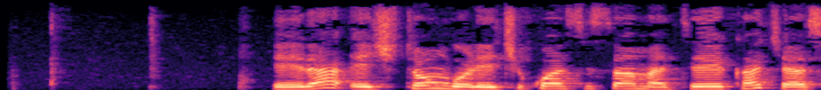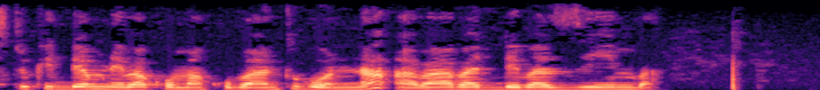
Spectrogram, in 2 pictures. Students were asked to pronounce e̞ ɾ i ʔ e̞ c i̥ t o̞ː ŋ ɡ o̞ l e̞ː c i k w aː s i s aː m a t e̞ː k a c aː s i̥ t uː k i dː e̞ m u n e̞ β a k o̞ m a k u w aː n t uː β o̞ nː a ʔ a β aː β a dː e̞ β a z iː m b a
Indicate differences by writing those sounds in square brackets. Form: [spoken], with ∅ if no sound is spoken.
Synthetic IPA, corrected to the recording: e̞ ɾ [a] ʔ e̞ c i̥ t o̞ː ŋ ɡ o̞ l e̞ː c i k w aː s i s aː m a t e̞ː k a c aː s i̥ t [u] k i dː e̞ m u n e̞ β a k o̞ m a k u [β] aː n t [u] β o̞ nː a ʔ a β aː β a dː e̞ β a z iː m b a

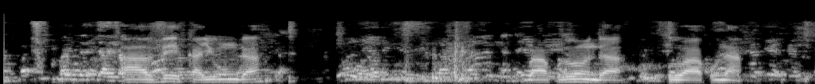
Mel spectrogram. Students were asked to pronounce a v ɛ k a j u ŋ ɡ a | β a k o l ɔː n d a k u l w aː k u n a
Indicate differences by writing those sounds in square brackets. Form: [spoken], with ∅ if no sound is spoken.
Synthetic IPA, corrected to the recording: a v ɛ k a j u ŋ ɡ a | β a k [u] l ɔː n d a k u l w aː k u n a

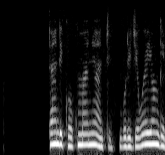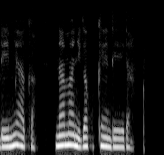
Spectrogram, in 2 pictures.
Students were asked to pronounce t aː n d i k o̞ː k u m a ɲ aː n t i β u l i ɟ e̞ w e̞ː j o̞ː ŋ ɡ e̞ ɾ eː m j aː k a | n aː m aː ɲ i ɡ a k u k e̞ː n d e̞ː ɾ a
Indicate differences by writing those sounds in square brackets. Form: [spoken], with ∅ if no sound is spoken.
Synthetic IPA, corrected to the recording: t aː n d i k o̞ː k u m a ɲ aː n t i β u l i ɟ e̞ w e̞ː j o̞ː ŋ ɡ e̞ ɾ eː m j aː k a | n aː m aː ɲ i ɡ a k u k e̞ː n d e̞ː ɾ a

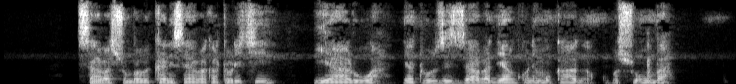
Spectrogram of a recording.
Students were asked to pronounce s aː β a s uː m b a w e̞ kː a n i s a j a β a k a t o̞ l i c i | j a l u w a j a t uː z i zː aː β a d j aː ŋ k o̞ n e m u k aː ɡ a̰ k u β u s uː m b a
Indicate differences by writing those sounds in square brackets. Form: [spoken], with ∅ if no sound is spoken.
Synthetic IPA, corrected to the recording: s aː β a s uː m b a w e̞ kː a n i s a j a β a k a t o̞ l i c i | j a l u w a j a t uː z i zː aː β a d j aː ŋ k o̞ n e m u k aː ɡ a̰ k u β u s uː m b a

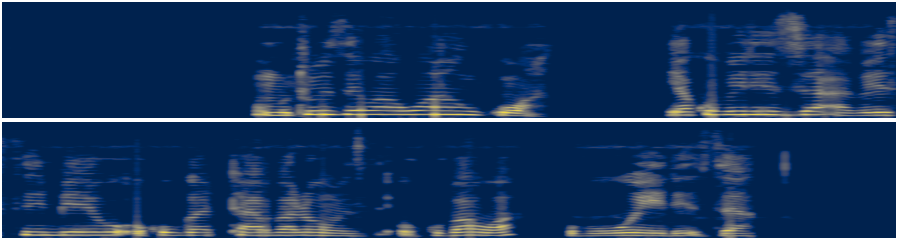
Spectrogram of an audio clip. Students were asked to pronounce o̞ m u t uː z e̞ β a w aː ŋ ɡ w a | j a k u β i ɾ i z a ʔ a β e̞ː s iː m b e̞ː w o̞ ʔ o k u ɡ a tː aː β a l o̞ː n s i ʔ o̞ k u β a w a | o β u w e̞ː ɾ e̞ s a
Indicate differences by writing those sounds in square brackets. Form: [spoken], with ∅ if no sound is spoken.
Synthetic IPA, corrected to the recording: o̞ m u t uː z e̞ [w] a w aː ŋ ɡ w a | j a k u β i ɾ i z a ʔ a β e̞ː s iː m b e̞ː w o̞ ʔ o k u ɡ a tː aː β a l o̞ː n [z] i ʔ o̞ k u β a w a | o β u w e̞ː ɾ e̞ [z] a

